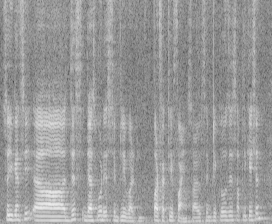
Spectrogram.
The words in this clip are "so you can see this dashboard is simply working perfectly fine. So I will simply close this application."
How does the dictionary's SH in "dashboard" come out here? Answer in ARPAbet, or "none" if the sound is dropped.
S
